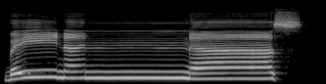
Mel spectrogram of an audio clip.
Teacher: یا دیکھیں آپ کو چھوٹی سی توہیں نظر آ رہی ہے، تو یہ وقف مطلق کی علامت ہے، تو یہاں پر ٹھہرنا بہتر ہے۔ وقف کی صورت میں سین جو ہے وہ ساکن ہو جائے گا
